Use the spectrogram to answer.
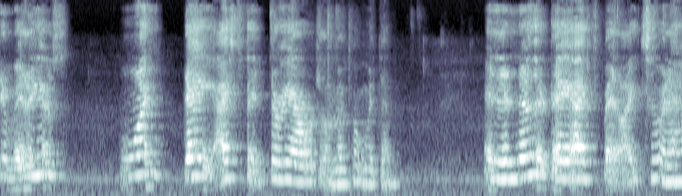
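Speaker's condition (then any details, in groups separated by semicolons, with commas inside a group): Cerebral palsy; able to talk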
